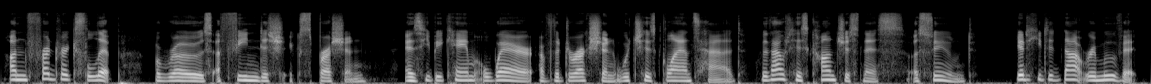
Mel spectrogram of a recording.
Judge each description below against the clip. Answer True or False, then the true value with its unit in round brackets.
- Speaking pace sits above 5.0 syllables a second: False (4.9 syllables/s)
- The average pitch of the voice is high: False (175 Hz)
